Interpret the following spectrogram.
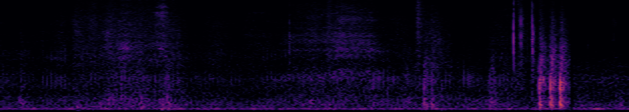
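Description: A ginger Persian kitten purring steadily while being stroked. Near the end comes a louder burst of rapid pulses that stops abruptly.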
